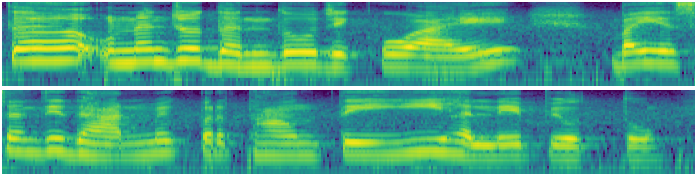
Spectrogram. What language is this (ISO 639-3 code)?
snd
